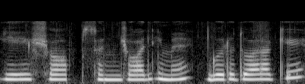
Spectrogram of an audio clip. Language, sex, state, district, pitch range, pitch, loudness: Hindi, female, Himachal Pradesh, Shimla, 225-240 Hz, 230 Hz, -13 LUFS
